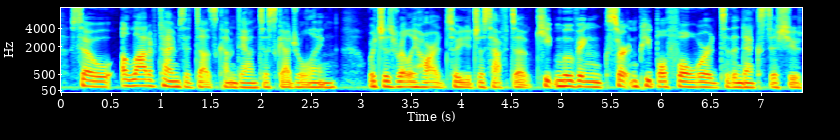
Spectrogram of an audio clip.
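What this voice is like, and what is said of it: Slight New York accent. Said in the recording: “when I hear your voice, you have a little bit of that. You have an accent ... I sound like a New Yorker ... I mean, a little bit”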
